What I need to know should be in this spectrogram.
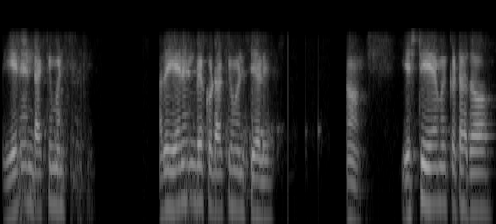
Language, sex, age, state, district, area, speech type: Kannada, male, 18-30, Karnataka, Mysore, urban, conversation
